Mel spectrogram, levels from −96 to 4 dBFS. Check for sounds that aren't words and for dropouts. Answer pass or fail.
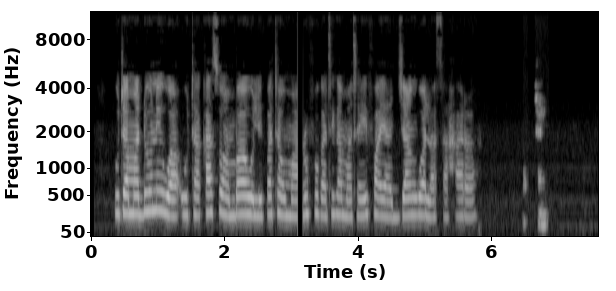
fail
